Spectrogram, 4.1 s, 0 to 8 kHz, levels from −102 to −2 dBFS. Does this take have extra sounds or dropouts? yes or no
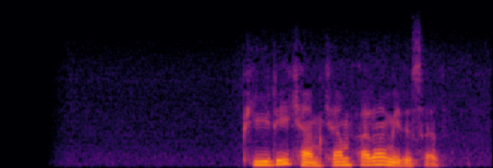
no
